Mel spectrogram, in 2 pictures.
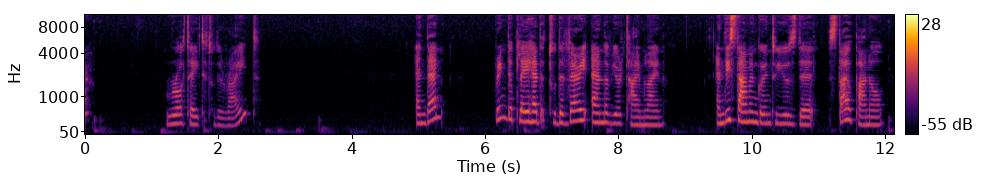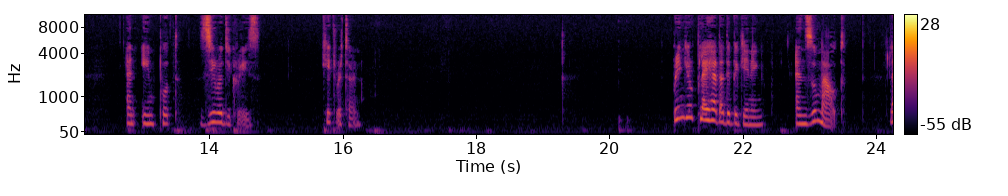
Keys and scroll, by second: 14.0 0, 15.8 Return.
